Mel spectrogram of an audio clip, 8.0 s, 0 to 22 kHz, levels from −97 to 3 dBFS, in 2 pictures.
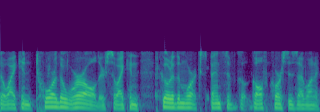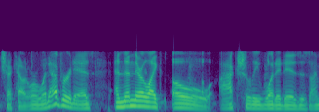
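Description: At 0.57 to 0.87 s, 1.91 to 2.01 s, 2.56 to 4.02 s and 5.81 to 7.37 s, a faint delayed copy of the speech sits under the talker. This is echo leak. The copy trails by about 385 ms, and by about 366 ms in the last stretch. It is well below the main speech, quieter in some stretches than others. The likely cause is a far-end loudspeaker whose echo canceller let part of the microphone pickup through.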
